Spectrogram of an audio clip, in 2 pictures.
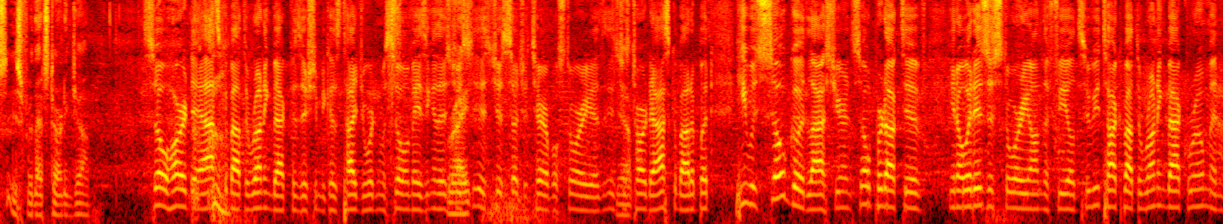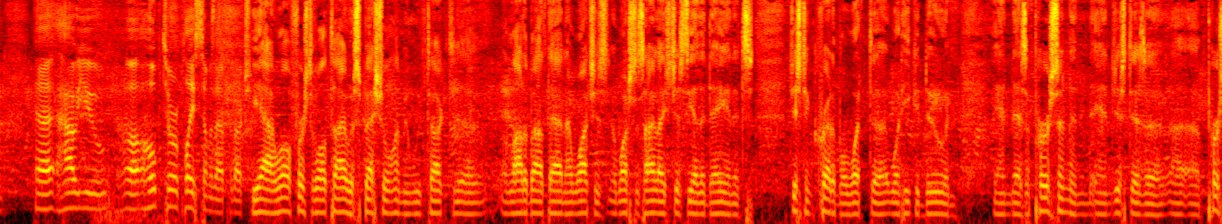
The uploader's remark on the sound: LIVE from Pac-12 Media Day in Los Angeles, CA.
